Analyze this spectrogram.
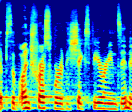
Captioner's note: none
